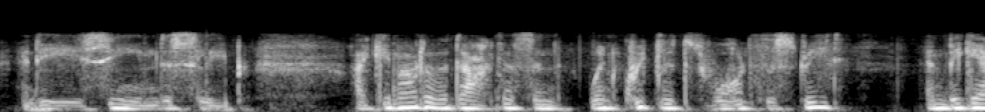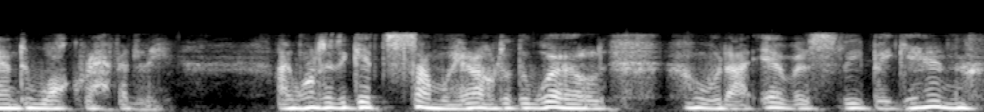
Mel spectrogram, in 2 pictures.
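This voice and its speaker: An actor playing a frightened, guilt-ridden office clerk confessing in a halting 1940s radio suspense narration. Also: male voice, medium pitch, slight background noise, close to an everyday voice. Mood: anguished confession. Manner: tense, halting, repeating himself. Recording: muffled old radio recording.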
